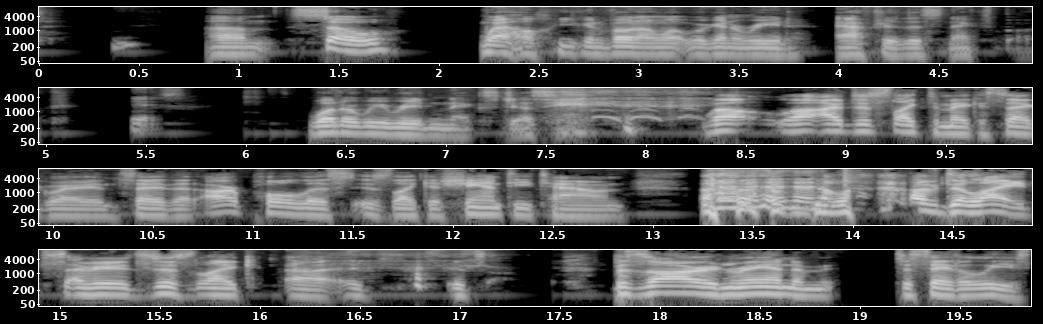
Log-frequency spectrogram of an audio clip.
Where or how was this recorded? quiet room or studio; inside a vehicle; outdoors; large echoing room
quiet room or studio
